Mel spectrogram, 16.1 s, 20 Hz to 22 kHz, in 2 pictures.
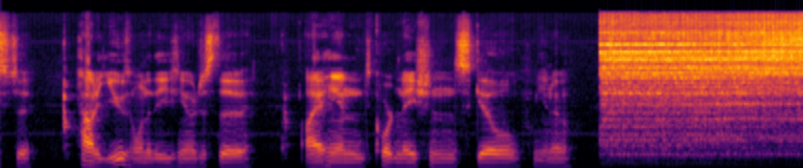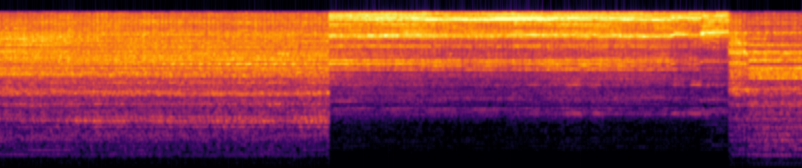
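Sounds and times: bandsaw cutting wood: 0:06.0 - 0:16.0.

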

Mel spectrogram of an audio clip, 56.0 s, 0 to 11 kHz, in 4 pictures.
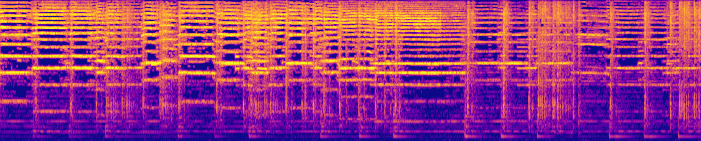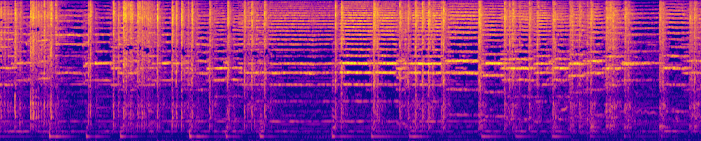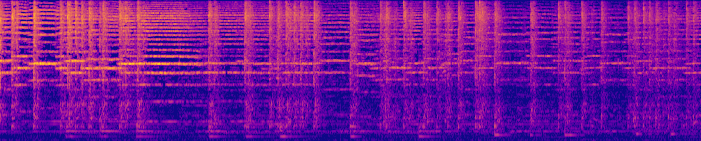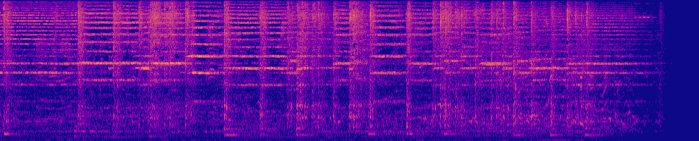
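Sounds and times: drum beating: 0:00.0 - 0:19.7, 0:20.3 - 0:31.2, 0:43.4 - 0:54.1
bagpipes playing a melody: 0:00.0 - 0:55.5.

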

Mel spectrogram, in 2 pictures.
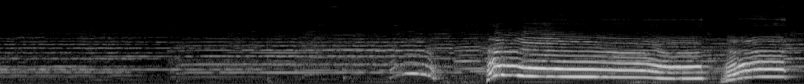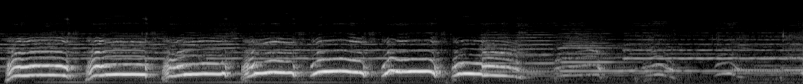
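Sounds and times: dog howling: 0:03.9 - 0:16.0.

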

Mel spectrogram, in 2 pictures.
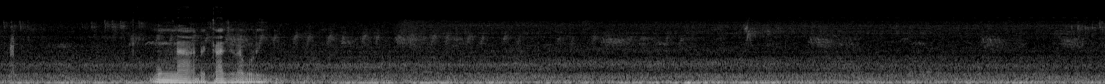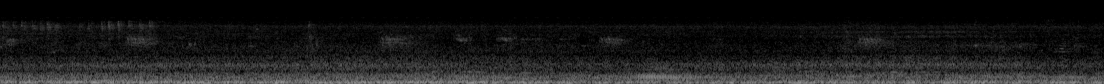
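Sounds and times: birds chirping: 0:00.0 - 0:17.5
diesel locomotive rumble: 0:00.0 - 0:22.0.

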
